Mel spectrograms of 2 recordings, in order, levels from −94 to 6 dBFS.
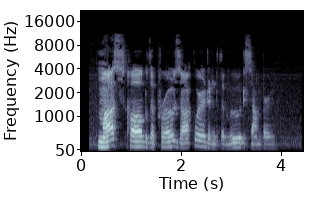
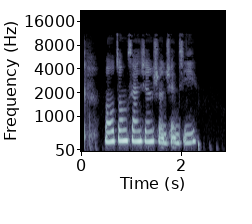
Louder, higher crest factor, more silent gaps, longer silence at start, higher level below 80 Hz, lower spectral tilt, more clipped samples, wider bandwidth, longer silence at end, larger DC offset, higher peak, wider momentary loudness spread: about the same, -21 LUFS vs -19 LUFS; first, 22 dB vs 14 dB; neither; first, 0.35 s vs 0.05 s; second, -74 dBFS vs -62 dBFS; about the same, -5 dB/octave vs -4 dB/octave; neither; about the same, 11.5 kHz vs 11 kHz; about the same, 0.6 s vs 0.5 s; neither; first, -2 dBFS vs -6 dBFS; first, 19 LU vs 11 LU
